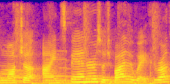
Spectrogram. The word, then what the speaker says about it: Einspanner: I think it's Einspanner. Einspanner? But I feel like I'll just make more of a fool of myself trying to pronounce it the German way because it is German.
